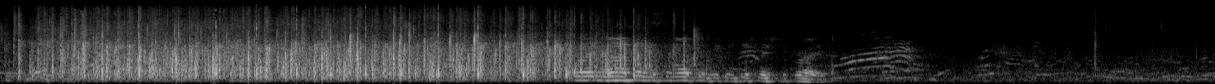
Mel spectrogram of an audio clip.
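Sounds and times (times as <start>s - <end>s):
audience applause for cadets: 0.0s - 7.3s
speech: 6.0s - 8.6s.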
